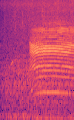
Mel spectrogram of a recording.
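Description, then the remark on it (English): A single sheep bleat, from the countryside of Marple Bridge near Manchester, rises out of a low rumbling background and holds for about a second. It is a wavering, nasal cry with strong harmonics that stays fairly loud to the end. “Think green rolling hills, sheep frolicking in fields and serene canals.”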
